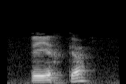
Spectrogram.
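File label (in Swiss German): "birke", Alsatian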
